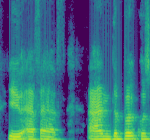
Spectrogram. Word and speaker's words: Acuff: There's an author called John Acuff, I think he pronounces his surname Acuff, and the book was called Finish.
